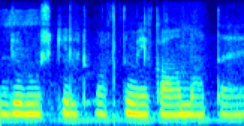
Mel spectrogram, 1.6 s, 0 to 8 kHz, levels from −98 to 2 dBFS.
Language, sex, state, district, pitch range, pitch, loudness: Urdu, female, Andhra Pradesh, Anantapur, 195-205 Hz, 200 Hz, -40 LUFS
